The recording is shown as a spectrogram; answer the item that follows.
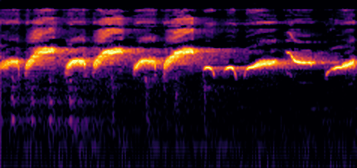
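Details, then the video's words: Wambi bird in full song: loud, high, looping whistles repeated about three times a second, followed by a smoother warbled phrase that climbs and falls. "Suara Khas Burung Wambi Gacor Enak Suaranya"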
